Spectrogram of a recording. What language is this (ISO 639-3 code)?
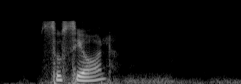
swe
